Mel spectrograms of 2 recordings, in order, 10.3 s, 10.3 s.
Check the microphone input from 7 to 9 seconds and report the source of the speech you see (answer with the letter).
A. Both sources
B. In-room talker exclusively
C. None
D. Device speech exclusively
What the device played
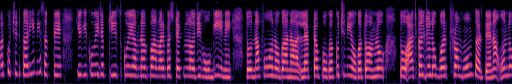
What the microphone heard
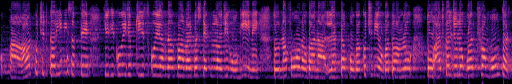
D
